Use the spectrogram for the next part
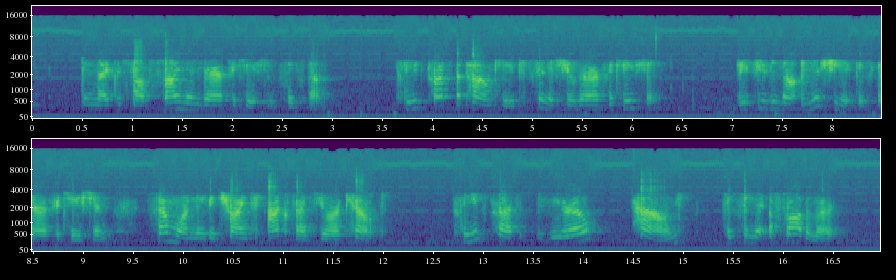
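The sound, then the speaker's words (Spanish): An automated authentication phone call, received when logging in as a user for the first time, plays over speakerphone: a thin, tinny telephone voice speaks in steady phrases separated by brief pauses, with a faint low hum beneath it throughout. “Y ahorita que me llegue la llamada, voy a poner el altavoz para que puedan escuchar lo que dice la máquina.”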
